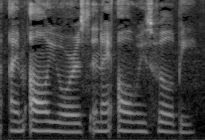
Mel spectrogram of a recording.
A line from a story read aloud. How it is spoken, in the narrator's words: She quickly submitted while saying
